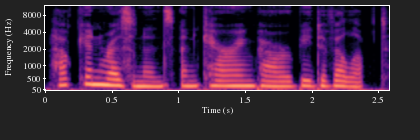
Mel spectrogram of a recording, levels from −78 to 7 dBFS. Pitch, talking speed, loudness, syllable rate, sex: 210 Hz, 185 wpm, -15 LUFS, 6.3 syllables/s, female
